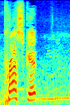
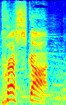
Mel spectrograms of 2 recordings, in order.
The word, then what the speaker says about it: Prescott: All right, so we're back here in Prescott. So let's talk about that pronunciation just before we go briefly. I mean, you look at it, it looks like Prescott.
